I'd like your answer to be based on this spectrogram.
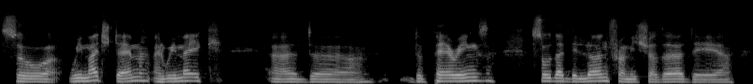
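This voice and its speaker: Recorded dry and close with no echo, a man with a French accent speaks at a fairly slow pace and a medium pitch, with ordinary pitch variation. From France. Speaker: European project manager and entrepreneur. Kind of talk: panel presentation. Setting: video call. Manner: halting, many fillers.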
